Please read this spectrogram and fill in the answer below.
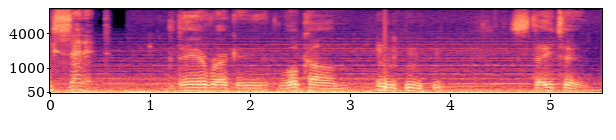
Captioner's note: foreboding chuckling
